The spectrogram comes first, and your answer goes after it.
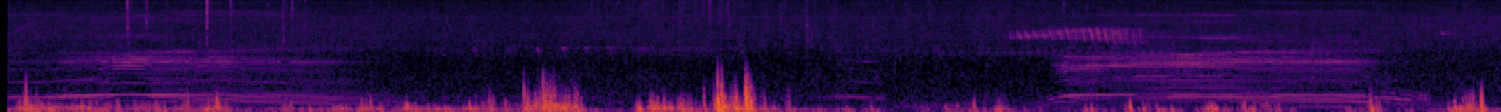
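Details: Bobcat vocalizing along the Sullivan fire road in Los Angeles: long, wavering, harmonic yowls, one near the start and another drawn out near the end, with low thumping and rumbling noise between them.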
